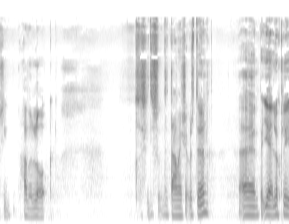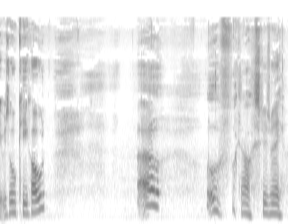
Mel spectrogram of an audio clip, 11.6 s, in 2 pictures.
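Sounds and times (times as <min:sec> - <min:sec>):
speech: 0:00.0 - 0:01.1, 0:02.7 - 0:07.1, 0:08.5 - 0:09.1, 0:09.9 - 0:11.5
broken wavering moans and whimpers: 0:08.5 - 0:09.2
painful yawn: 0:08.5 - 0:10.2.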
